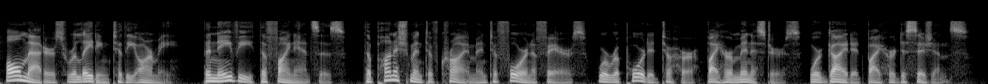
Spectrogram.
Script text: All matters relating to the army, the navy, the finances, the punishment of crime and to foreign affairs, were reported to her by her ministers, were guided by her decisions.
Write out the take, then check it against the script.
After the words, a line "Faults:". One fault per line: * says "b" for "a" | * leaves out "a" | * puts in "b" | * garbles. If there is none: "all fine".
All matters relating to the army, the navy, the finances, the punishment of crime and to foreign affairs, were reported to her by her ministers, were guided by her decisions.
Faults:
all fine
